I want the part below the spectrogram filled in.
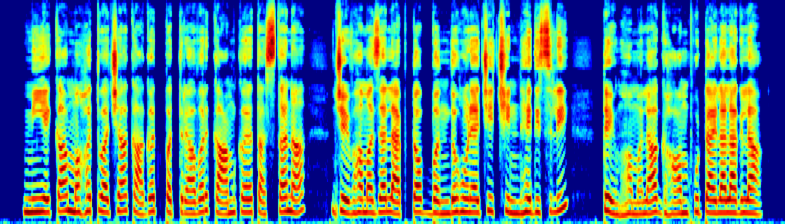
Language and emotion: Marathi, fearful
